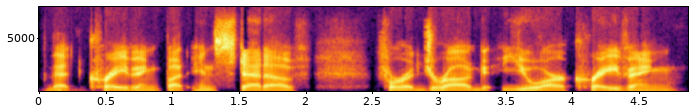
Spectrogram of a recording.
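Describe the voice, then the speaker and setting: Low-voiced man narrating haltingly, slightly muffled. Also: fairly bright tone, no room sound. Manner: halting, repeats and reworks phrases as he improvises. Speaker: game master. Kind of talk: improvised tabletop horror narration, conversational. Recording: muffled lo-fi sound, music behind. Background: background music.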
